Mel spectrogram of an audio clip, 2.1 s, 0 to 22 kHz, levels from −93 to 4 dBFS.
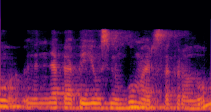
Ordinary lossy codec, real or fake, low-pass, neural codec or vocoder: MP3, 64 kbps; real; 7.2 kHz; none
